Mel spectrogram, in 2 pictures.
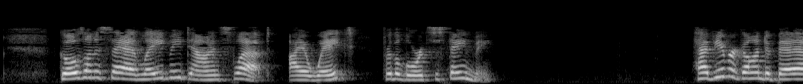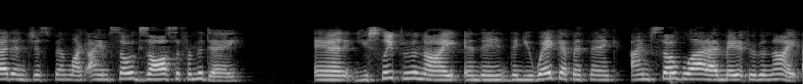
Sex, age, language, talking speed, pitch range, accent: female, 40-59, English, 215 wpm, 215-265 Hz, American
